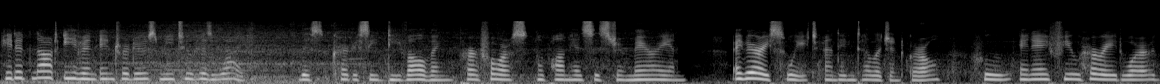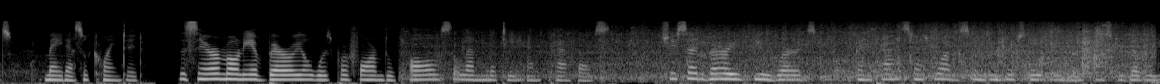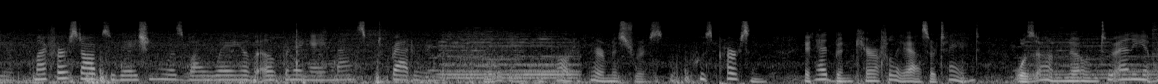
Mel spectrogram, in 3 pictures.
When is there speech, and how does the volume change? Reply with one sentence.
The speech can be heard from 0.0 to 34.7 s, getting quieter.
